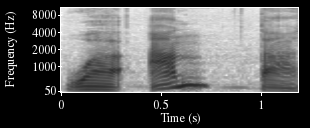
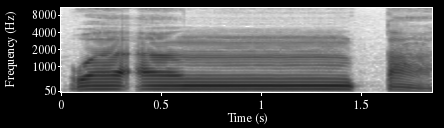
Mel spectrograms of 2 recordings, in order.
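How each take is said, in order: First: The n is pronounced fully and distinctly. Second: The n is blurred into a nasal sound. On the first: The speaker calls it wrong. "dibaca jelas ... seperti itu tidak boleh" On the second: The speaker calls it right. "dibaca ikhfa atau disamarkan"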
